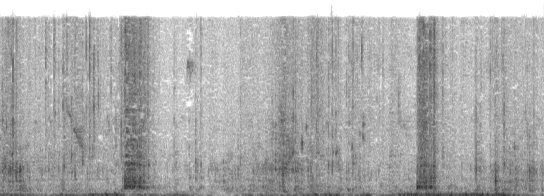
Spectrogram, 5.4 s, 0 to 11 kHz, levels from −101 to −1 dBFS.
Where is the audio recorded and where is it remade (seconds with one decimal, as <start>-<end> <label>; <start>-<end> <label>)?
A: 0.0-5.4 recorded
